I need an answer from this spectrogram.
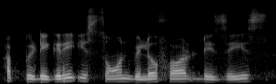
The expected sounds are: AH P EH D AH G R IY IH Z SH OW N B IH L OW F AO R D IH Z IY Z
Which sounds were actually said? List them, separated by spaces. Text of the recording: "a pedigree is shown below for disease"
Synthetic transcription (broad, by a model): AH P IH D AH G R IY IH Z S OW N B IH L OW F AO R D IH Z IY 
